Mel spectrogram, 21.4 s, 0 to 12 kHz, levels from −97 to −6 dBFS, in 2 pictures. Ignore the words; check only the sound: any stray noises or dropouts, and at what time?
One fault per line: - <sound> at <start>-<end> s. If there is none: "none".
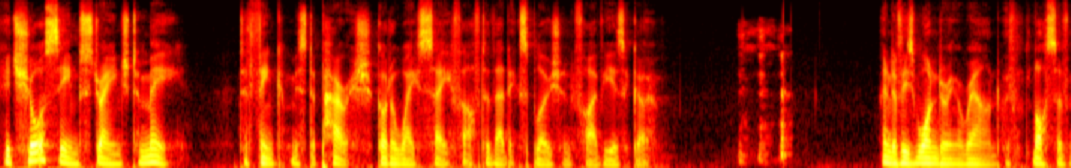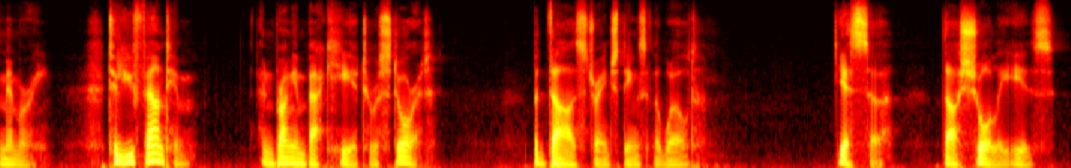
- laugh at 7.4-7.9 s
